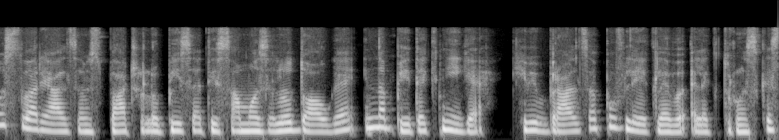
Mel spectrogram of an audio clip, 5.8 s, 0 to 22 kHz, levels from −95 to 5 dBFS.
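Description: The whole speech clip carries 4-bit ADPCM compression, and the damage is plainly audible: each sample is coded as a coarse 4-bit step, so a gritty hiss rides every loud syllable and sharp onsets crunch. Nothing reaches above about 10.6 kHz, which fits a bitrate near 89 kbps.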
